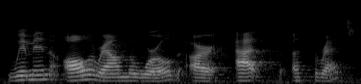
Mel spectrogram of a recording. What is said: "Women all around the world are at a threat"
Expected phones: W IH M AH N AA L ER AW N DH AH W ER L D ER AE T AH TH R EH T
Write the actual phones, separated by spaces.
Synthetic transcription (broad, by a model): W IH M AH N AA L ER AW N DH AH W ER L D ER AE T AH TH R EH T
